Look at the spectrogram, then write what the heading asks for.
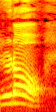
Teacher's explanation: এরপরে দেখো কম্পিত ধ্বনি র, জিভটাকে কম্পনের সাহায্যে এই র উচ্চারিত হচ্ছে, সেই জন্য বয়সীর্ণরা হচ্ছে কম্পিত ধ্বনি।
